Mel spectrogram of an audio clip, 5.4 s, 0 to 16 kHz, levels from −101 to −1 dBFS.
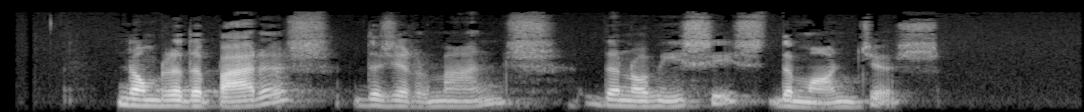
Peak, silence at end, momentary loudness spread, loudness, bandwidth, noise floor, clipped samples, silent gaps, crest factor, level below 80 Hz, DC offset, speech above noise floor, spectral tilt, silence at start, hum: -2 dBFS; 0.75 s; 14 LU; -24 LUFS; 11.5 kHz; -67 dBFS; under 0.1%; none; 24 dB; -78 dBFS; under 0.1%; 43 dB; -4 dB/octave; 0.6 s; none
